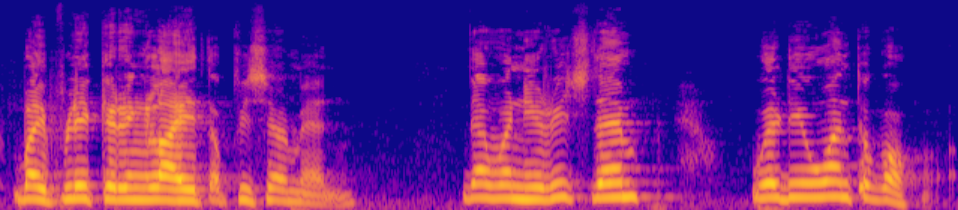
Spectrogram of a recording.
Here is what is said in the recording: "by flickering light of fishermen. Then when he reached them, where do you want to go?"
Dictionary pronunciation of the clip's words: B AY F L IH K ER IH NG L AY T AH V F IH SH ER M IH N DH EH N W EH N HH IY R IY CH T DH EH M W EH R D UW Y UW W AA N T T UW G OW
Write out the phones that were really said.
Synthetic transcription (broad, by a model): B AY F L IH K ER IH NG L AY T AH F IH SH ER M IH N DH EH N W EH N HH IY R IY CH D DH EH M W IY L D UW Y UW W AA N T T UW G OW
